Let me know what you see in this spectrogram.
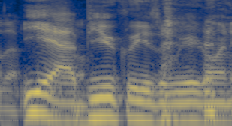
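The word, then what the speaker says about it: Buchele: my Instagram is uh you have to spell that yeah bugley is a weird one it's b-u-c-h-e-l-e is it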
